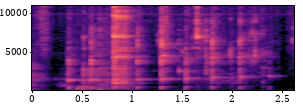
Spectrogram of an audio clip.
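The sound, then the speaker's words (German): A bottle of Mac Gargles Irish IPA beer is opened: faint glassy clinks and taps, one brief sharp crack near the start, then many small clinks in a quick, uneven rhythm over a couple of seconds. “Ja, komm, dann machen wir hier das nächste IPA auf, oder? Das Mac Gargles.”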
